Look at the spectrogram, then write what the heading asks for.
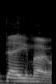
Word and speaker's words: Damo: And Damo, it is Damo. I was saying it right in the first place, so I'm very happy with that.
